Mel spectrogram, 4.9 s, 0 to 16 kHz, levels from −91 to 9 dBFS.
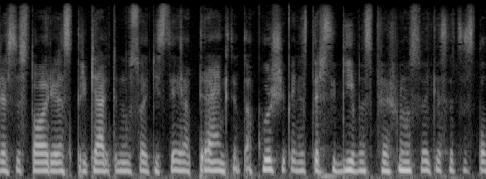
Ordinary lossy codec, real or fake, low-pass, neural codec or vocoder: AAC, 64 kbps; fake; 14.4 kHz; codec, 32 kHz, 1.9 kbps, SNAC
